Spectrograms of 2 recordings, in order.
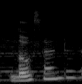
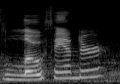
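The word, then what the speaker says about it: Lathander: a house of lothender low Thunder is that how you pronounce it oh my God I swear you can't you can't get the names right it's loathander but there is an a come on where's my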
